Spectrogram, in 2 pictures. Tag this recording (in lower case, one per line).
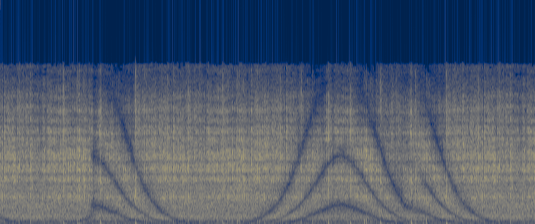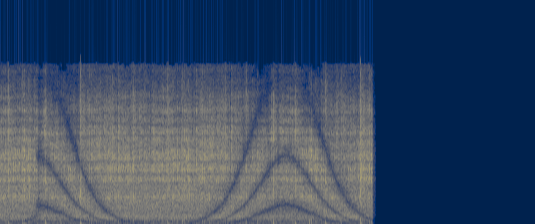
outside, rural or natural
